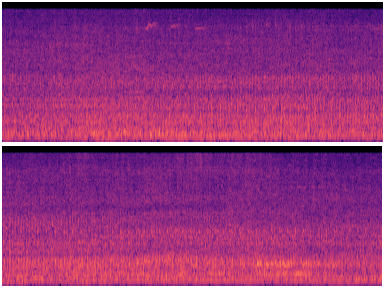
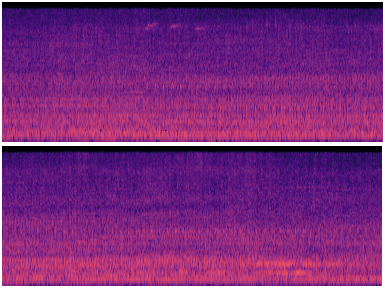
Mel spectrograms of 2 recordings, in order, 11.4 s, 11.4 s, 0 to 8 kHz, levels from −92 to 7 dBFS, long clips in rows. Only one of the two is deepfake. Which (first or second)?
first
